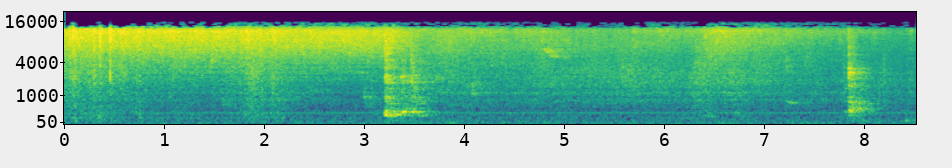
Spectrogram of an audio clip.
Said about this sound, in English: As you can hear, it's sizzling.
